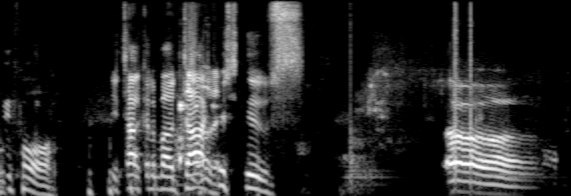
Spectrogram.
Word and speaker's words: Seuss: Seuss. Oh, it's Dr. Seuss. Get it right. Seuss? Don't tell me. It is Dr. Seuss. It's actually supposed to be pronounced like the word voice, not like Seuss.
